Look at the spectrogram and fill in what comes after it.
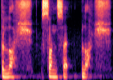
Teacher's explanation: the repeated vowel, which, at least in my case, seems to arise somewhere at the back of the throat, and then the shush right at the front of the mouth. So the word seems to travel from the back of my mouth to the front of my mouth, and then to get released, as it were, by the rhyme, the lush sunset blush.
